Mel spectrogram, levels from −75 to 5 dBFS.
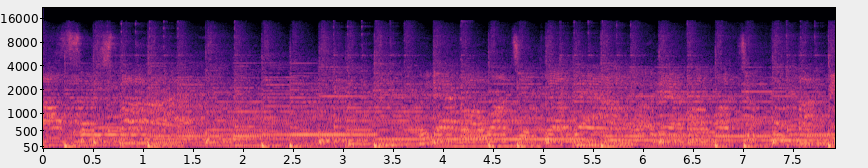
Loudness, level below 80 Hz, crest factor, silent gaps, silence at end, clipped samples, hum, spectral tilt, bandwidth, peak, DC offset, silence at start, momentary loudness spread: -15 LUFS; -24 dBFS; 14 dB; none; 0 s; under 0.1%; none; -5.5 dB/octave; 15.5 kHz; -2 dBFS; 0.3%; 0 s; 2 LU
